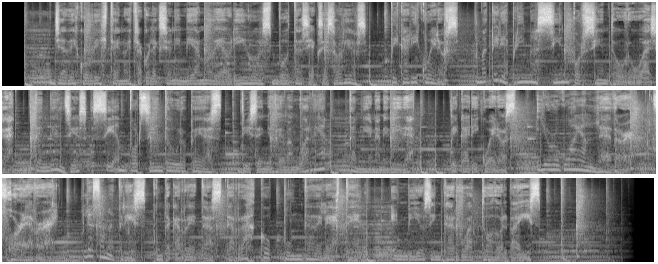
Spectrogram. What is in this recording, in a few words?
Latin Spanish; Pecari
